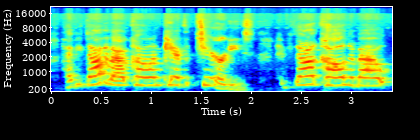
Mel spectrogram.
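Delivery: high, fast mocking singsong; mocking the helpers. Mocking the agencies' advice in a high fast voice. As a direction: parrot them in a high fast voice. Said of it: "It's like".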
